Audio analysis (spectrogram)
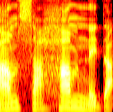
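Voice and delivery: slow, drawn-out pronunciation. In a joke, a Korean speaker repeats the word when asked to say it slowly, said slowly. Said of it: "Say it slowly".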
